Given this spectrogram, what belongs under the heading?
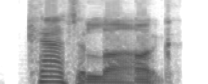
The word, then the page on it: catalogue: British English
